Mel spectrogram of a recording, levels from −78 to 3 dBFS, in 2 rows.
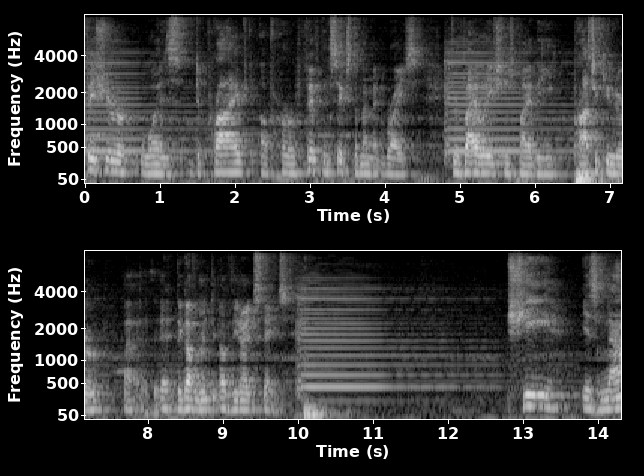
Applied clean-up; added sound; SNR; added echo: none; Bowed string instrument; 13 dB; reverberation time 0.7 s.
